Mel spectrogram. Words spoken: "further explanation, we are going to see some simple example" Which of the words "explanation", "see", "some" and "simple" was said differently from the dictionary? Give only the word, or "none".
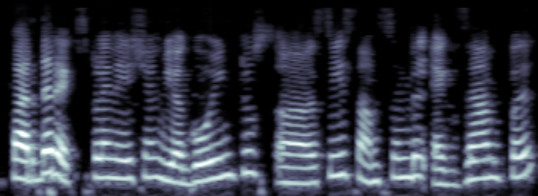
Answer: simple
